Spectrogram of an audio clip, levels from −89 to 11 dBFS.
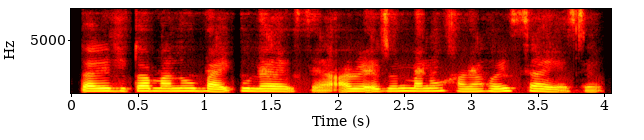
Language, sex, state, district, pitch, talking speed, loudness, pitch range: Assamese, female, Assam, Kamrup Metropolitan, 235 Hz, 180 wpm, -17 LUFS, 220-240 Hz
